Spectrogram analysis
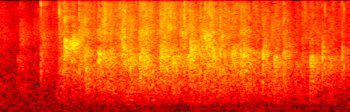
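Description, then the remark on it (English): An audience applauds a speaker being introduced on Father's Day, the dense patter of many hands swelling after a brief, quieter start and then holding at an even, fairly loud level throughout. “Don't applaud for me, please.”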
